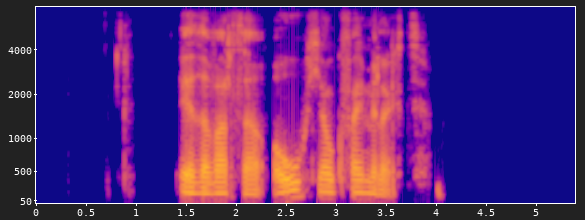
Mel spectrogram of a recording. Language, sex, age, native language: Icelandic, male, 20-29, Icelandic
